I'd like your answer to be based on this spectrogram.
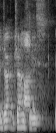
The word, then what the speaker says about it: John Cleese: And then Luke shared with me John Cleese. Is that, am I saying that right? – Yeah, John Cleese.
